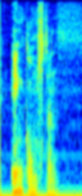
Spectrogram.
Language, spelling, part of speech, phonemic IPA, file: Dutch, inkomsten, noun, /ˈɪŋkɔmstə(n)/, Nl-inkomsten.ogg
- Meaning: plural of inkomst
